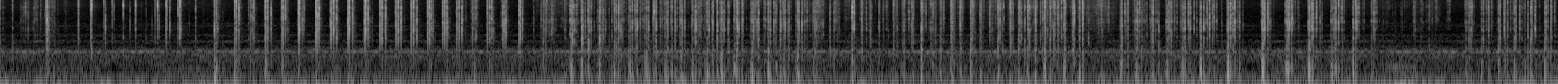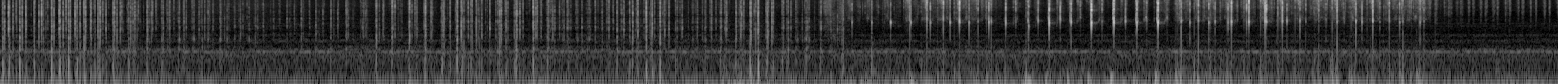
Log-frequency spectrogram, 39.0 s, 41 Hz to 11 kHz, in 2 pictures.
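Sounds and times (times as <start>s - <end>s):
faint steady hum: 0.0s - 38.9s
scratchy rubbing: 2.9s - 38.9s
fingertip tapping on microphone: 18.3s - 37.4s.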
